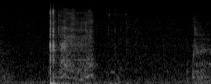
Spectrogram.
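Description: Zipper slider pulled along a zip on a sewn make-up organizer, a quick close rasping zip followed by a shorter, fainter second pull after a pause.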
